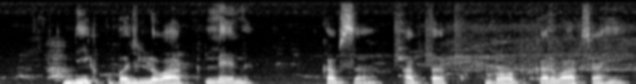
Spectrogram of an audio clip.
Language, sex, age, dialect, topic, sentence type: Maithili, male, 18-24, Angika, agriculture, question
